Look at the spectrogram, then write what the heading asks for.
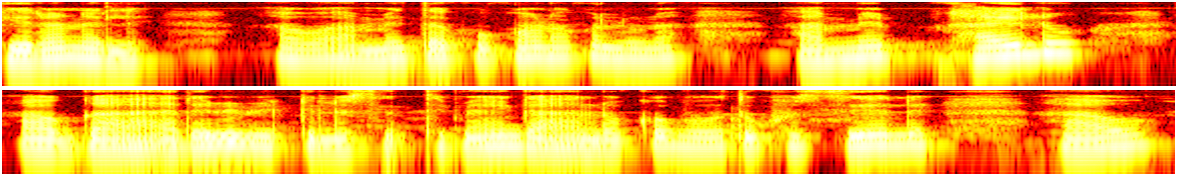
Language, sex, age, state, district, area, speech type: Odia, female, 30-45, Odisha, Kendujhar, urban, spontaneous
